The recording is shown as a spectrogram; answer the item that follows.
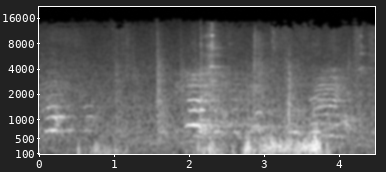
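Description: Raised voices calling out across a football ground in two short bursts, about two seconds in and again near the end, with a couple of dull knocks between them.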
